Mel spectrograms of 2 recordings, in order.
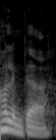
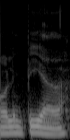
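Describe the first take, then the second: First: "olimpiadas" as olim-PYA-das; "olimpiadas" with -pia- run into one syllable; preferred diphthong form. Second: Soft "olimpiada" as o-lim-PÍ-a-da; "olimpiada" with PÍ and A split; rejected hiatus form. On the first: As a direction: stress the A in "olimpiadas". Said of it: "Me gusta más olimpiadas". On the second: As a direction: stress the I in "olimpiada", said low and quiet. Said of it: "No olimpiada". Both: Shown as a demonstration.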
